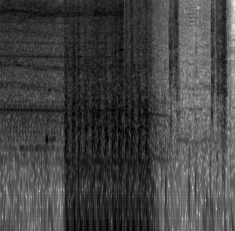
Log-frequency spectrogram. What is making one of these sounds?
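A pistol fires a rapid burst of shots.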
